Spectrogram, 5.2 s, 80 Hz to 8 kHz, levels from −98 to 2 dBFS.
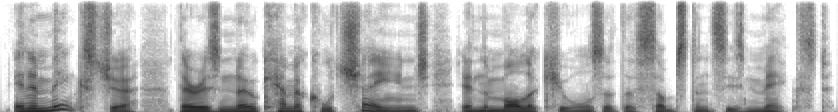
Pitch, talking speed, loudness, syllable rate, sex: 125 Hz, 170 wpm, -19 LUFS, 5.8 syllables/s, male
